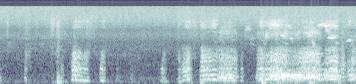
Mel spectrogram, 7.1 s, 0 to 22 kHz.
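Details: Young Dogo Argentino pups, 25 days old, play-fighting together, make rough, noisy growls in short bursts that merge into a longer throaty growl near the end.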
